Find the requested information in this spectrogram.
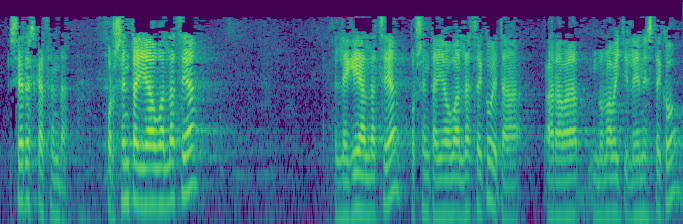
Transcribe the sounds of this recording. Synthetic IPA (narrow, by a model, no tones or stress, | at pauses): se̞ɾe̞skat͡se̞nd̪a | poɾse̞nt̪aʎːwald̪at͡se̞a | le̞ɣ̞e̞ald̪at͡se̞apoɾse̞nt̪aʎeawald̪at͡se̞ko̞e̞t̪a | aɾaβano̞laβ̞ajt̪le̞ːne̞st̪e̞ko̞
